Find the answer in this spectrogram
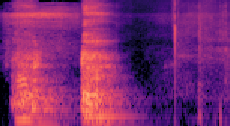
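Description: Two short vocal sounds from a person, each about half a second, the second the louder.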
